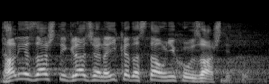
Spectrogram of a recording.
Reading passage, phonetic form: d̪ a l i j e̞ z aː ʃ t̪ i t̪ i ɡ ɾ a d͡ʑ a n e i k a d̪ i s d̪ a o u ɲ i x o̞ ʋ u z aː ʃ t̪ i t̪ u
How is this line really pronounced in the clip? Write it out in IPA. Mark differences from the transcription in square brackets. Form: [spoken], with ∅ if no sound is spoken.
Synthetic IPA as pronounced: d̪ a l i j e̞ z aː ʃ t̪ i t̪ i ɡ ɾ a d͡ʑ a n [a] i k a d̪ [a] s [t̪] a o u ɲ i x o̞ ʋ u z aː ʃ t̪ i t̪ u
